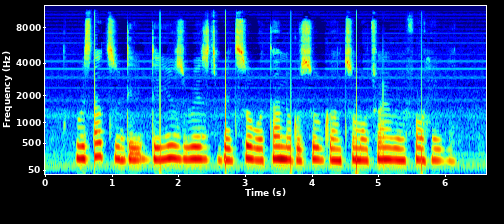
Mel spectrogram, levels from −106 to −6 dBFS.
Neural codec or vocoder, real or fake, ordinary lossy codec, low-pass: none; real; AAC, 64 kbps; 10.8 kHz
